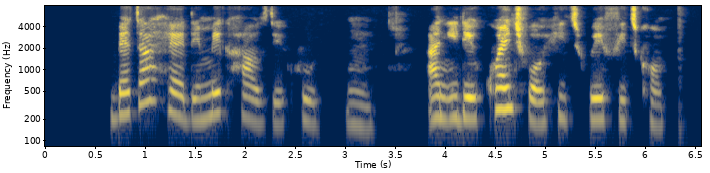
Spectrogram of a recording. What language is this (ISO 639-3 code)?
pcm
